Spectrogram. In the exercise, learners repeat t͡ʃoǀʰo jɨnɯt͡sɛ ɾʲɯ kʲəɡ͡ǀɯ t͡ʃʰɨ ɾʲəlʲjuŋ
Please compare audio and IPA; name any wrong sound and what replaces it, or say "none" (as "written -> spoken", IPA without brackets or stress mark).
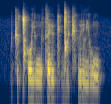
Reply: n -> ŋ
